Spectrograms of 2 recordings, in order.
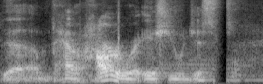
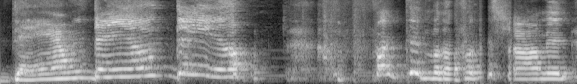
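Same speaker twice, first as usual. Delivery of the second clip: mock heartbroken cursing; 11 semitones higher, much slower than usual. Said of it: "You gonna be like".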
